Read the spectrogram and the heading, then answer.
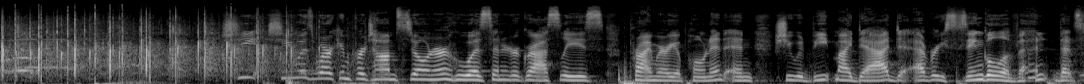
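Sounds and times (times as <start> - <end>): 
audience clapping for a speaker's mother: 0.0 - 3.3
speech: 2.7 - 10.8.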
